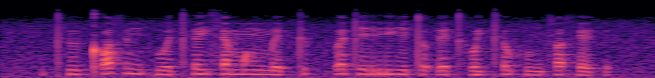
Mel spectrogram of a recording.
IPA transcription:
tʰɨkʼɔsɨŋ kʷetʰejsɛmɔŋ meʔtikʷʔɛtir jitʊʔe tʰʊjtʰɛ xʷeŋsɔ seʔ

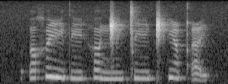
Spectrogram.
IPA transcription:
ʔɤχĩːtĩː hʌŋ͡ǁĩ ǀĩːǁʰĩqʼi

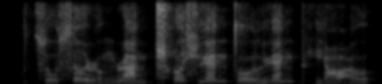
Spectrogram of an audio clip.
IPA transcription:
t͡su˧˥sɹ̩˥˩ɻʊ˧˥ŋɻa˧˥n ʈ͡ʂʰɤ˥˩ɕɥɛ˥nt̪o̰˨˩ʊ̯lɥɛ˥n pʰjɑ̰˨˩˦ʊ̯

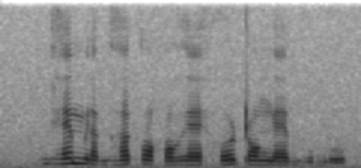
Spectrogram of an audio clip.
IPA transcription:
ɡʱɛmʏɾɐ ɡʱɐ kɔhɔɣɛ ho ʈɔ ŋɛ bʱubu

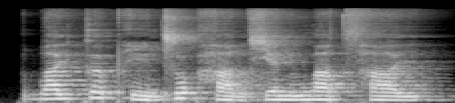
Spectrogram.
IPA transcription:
ba˧jkə˦pʰĩ˨˩ d͡zo˦ʔha˨˩nɕe˧nlwa˧ t͡sʰa˧j

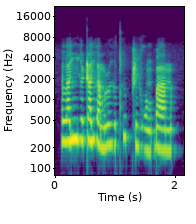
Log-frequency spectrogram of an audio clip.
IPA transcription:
la˧˥jɲi˧ə̯ ʈa˧˥jla˨˩m ɹɨ˨˩˦ə̯t̪ʰɨ˦˥p̚ʂi˨˩vɔ˨˩˨ŋ ɓa˨˩m

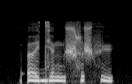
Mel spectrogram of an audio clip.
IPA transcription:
ʔœɪ̯dʲœŋ yʃɬʏʃfy

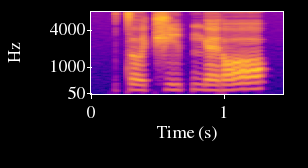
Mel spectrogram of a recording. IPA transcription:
tɤt͡ʃipŋɛ ɾɔ

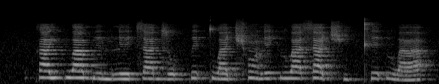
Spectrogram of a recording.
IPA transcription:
ka˦j pwa˦be˨˩m le˨˩t͡sa˧d͡zo˨ʔ pe˦ʔt̪wa˧t͡ɕʰɔ̃˥˧le˦t̚ lwa˦sa˥˧t͡ɕʰi˨k̚t̪ʰe˦ʔ lwa˨˦

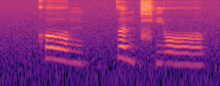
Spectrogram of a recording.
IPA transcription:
kʰɤ˥˨ŋ | t̪ə˥˨nt͡ɕʰjo˨˩ʊ̯

